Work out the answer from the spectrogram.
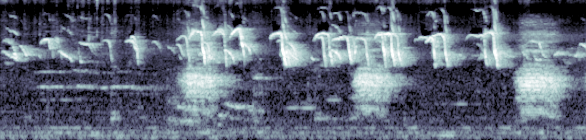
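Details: Baby chicken chicks, kept warm with a heat source, chirping: rapid high, thin, downslurred peeps in quick irregular series, with louder rougher bursts every second or so.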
